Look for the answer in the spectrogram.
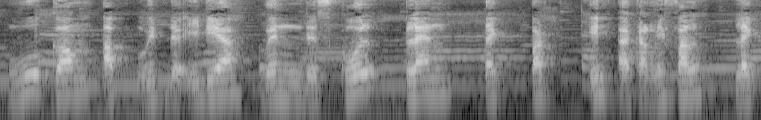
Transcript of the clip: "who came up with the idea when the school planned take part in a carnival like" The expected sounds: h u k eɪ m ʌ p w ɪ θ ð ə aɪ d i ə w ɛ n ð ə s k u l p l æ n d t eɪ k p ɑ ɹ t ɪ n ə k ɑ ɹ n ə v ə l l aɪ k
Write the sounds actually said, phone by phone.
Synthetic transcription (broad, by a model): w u k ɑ m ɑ p w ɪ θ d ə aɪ d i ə w ɛ n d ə s k u l p l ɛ n t eɪ k p ɑ ɹ t ɪ n ə k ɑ ɹ n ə f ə l l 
